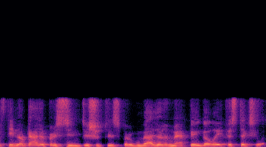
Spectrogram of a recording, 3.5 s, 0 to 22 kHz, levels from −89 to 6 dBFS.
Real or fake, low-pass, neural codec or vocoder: fake; 7.2 kHz; codec, 16 kHz, 0.5 kbps, FunCodec, trained on Chinese and English, 25 frames a second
